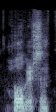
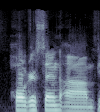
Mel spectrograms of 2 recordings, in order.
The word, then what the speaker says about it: Holgorsen: And then Dana, I always forget how to say his last name. – Holgorsen. – Holgorsen.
